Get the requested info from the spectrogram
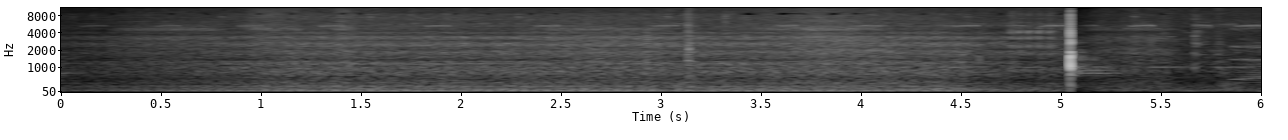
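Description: Jeep engine running at low speed on a gravel road, then cutting out about four and a half seconds in. A single sharp click follows, the driver's door latch opening.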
